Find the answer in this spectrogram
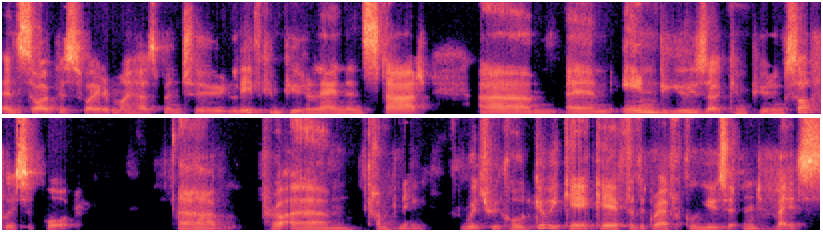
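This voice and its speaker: A woman with an Australian accent, fairly low in pitch, with lively intonation at a moderate pace. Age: 60s. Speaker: stress and trauma coach, former executive. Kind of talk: podcast interview.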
